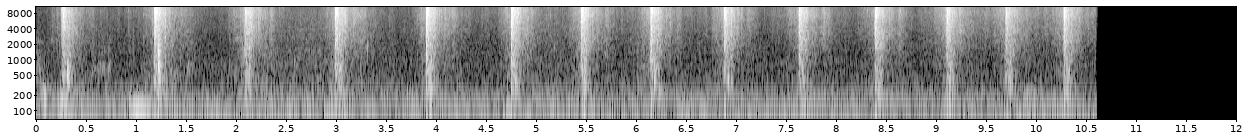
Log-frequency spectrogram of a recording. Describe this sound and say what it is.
Hitting a man with the branch o a palm tree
